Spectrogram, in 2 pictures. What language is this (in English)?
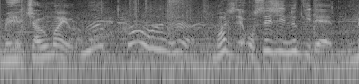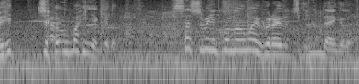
Japanese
